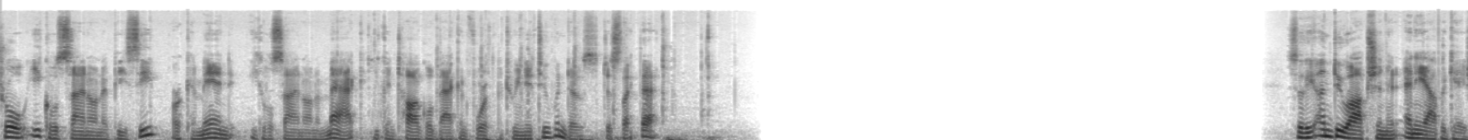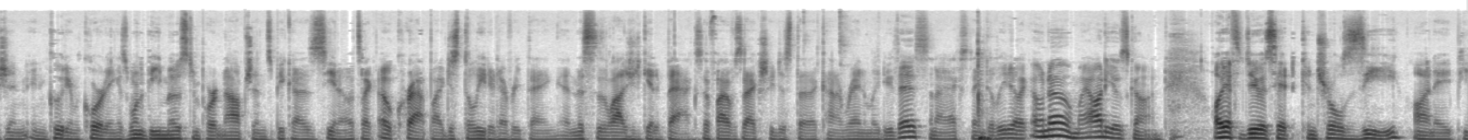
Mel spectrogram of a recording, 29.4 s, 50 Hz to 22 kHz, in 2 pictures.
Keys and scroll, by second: 12.6 ctrl+z.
